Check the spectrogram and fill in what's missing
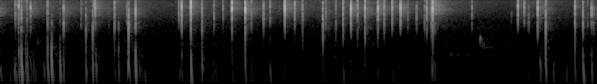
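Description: Long nails scratch and tap along the vertical ribs of a lit, hand-held pink pillar candle made of solid wax. Many quick, dry, bright clicks and scratchy ticks follow one another with almost no ring, broken by a short pause near the end. The overall sound is quiet and crisp.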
